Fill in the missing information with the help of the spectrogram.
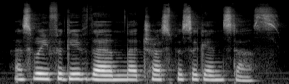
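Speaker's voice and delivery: ordinary talk, nothing marked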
